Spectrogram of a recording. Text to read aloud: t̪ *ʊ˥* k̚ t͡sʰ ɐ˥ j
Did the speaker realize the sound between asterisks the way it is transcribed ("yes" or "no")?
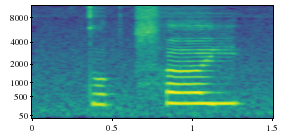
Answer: yes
